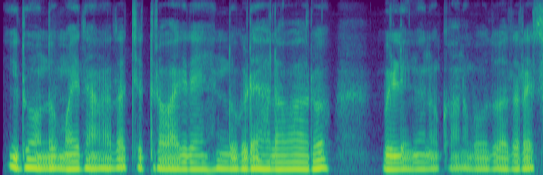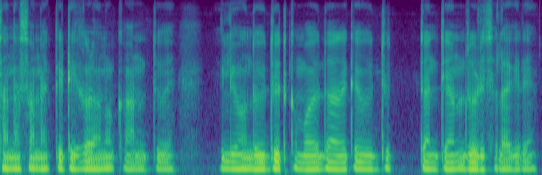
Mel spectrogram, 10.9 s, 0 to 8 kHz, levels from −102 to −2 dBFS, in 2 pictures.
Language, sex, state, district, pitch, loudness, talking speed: Kannada, male, Karnataka, Belgaum, 115 Hz, -22 LUFS, 135 wpm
